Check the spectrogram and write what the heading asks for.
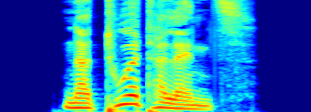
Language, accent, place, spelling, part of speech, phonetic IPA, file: German, Germany, Berlin, Naturtalents, noun, [naˈtuːɐ̯taˌlɛnt͡s], De-Naturtalents.ogg
- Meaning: genitive singular of Naturtalent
